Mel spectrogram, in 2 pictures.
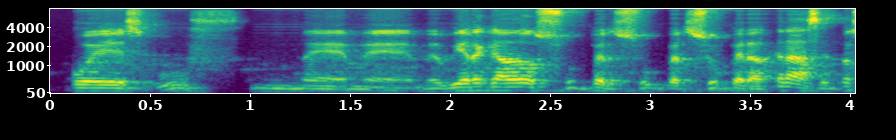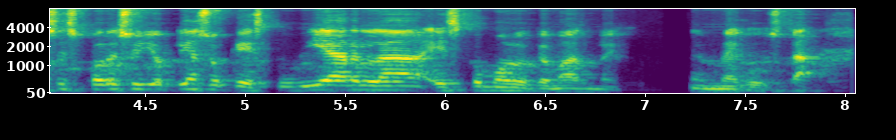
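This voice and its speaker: A man of medium pitch talks at a moderate pace with very wide pitch swings. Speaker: journalist and announcer. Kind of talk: interview answer.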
